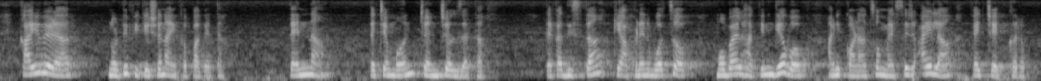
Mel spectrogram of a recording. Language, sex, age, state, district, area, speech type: Goan Konkani, female, 30-45, Goa, Ponda, rural, spontaneous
